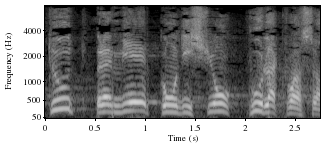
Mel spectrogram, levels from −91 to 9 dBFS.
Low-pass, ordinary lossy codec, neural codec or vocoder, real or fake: none; none; none; real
